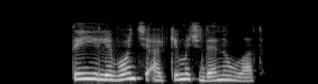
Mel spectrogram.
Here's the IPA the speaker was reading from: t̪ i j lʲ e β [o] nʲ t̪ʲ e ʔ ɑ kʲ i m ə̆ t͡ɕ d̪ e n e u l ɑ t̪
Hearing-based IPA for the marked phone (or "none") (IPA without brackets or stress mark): o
